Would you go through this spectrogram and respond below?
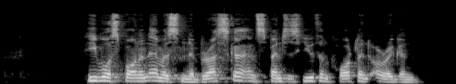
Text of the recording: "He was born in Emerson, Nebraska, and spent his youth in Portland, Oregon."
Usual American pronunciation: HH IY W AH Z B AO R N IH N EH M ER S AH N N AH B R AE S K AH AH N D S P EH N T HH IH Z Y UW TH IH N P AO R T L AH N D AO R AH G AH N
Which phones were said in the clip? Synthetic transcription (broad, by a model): HH IY W AH Z B AO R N IH N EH M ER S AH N N AH B R AE S K AH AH N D S P EH N T HH IH Z Y UW TH IH N P AO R T L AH N D AO R AH G AH N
